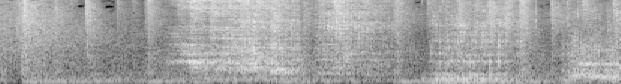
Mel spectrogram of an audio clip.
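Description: Big-cat roar sound effects over background music: one roar about a second in, then a deeper, louder roar near the end.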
